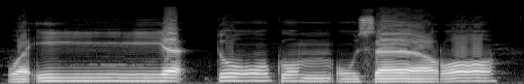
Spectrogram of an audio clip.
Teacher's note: masukkan bunyi nun kepada huruf ya karena dia ada idgham bi gunnah, yaitu terjadi ketika ada nun sukun bertemu dengan huruf ya, maka masukkan nunnya kepada huruf ya dan ditahan.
